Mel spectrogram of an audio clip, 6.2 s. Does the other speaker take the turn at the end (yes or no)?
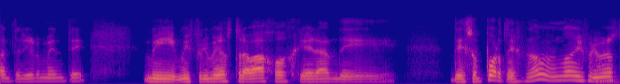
no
